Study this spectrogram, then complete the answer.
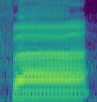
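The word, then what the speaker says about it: فاء: এই বর্ণের নাম হলো ফা। উচ্চারণ করতে হবে এইভাবে, সামনের উপরে সম্মুখ ভাগের দুই দাঁত এবং নিচের ঠোঁটের ভেজা অংশ থেকে লাগিয়ে উচ্চারণ করতে হবে ফা ফা।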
